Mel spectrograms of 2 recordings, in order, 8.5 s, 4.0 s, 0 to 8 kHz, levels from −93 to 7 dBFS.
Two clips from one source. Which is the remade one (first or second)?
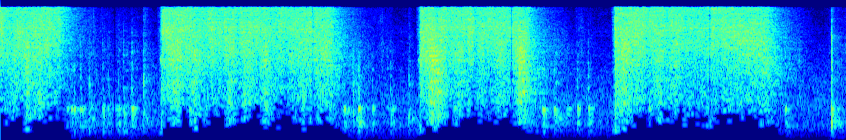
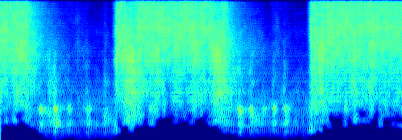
second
